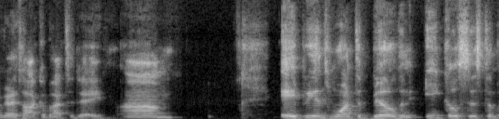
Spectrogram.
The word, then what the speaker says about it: Apiens: It's like Apians. It's spelled APIENS.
